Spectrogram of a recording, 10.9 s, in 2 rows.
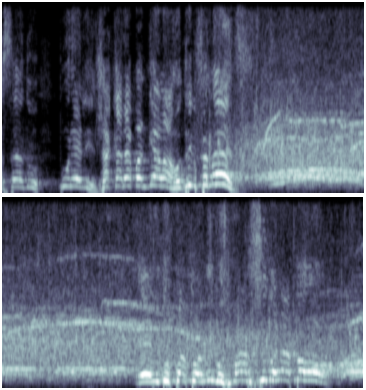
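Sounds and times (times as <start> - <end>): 
speech: 0.0 - 4.4, 7.4 - 10.5
audience applause: 3.1 - 10.8.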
